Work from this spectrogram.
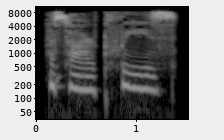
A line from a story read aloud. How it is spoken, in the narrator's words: Irene murmured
